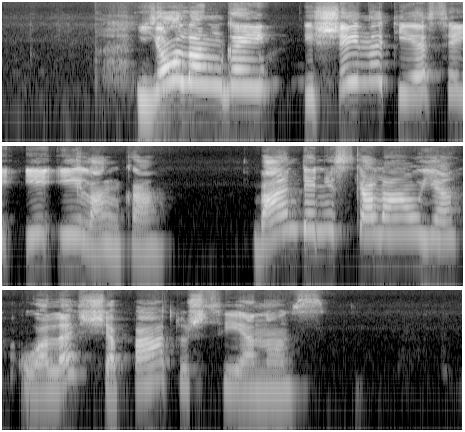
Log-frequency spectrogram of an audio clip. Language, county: Lithuanian, Utena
